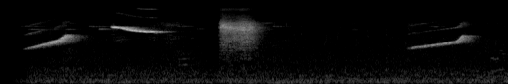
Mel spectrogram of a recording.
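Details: Oriental magpie-robin song recorded 11 April 2023: a rising whistle, a bright falling high whistle, a short harsh rasping burst, then after a silent gap two more rising whistled notes together.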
